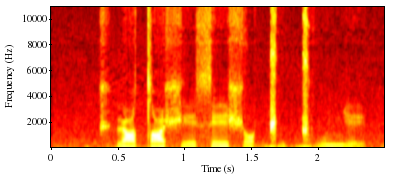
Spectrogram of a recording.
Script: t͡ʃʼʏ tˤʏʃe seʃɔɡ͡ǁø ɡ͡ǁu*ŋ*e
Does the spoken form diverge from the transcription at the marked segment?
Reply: yes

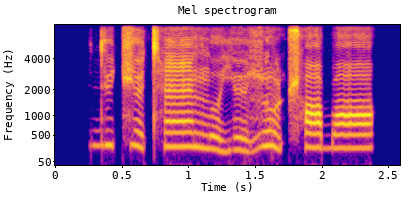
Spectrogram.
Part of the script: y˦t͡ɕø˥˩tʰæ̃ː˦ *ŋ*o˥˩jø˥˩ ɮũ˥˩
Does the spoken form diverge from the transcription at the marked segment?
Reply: no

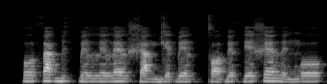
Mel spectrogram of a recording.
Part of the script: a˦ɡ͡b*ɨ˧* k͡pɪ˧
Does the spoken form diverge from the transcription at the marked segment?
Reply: yes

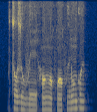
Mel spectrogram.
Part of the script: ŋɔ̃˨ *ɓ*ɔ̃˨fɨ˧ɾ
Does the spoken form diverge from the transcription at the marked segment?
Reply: yes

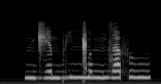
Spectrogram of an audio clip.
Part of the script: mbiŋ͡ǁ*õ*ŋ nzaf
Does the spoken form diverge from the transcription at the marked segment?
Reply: yes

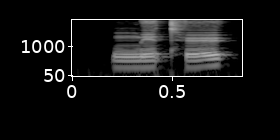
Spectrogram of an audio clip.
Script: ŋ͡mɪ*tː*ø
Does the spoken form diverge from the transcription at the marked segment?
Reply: yes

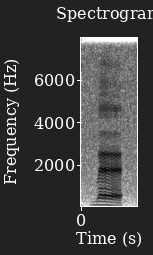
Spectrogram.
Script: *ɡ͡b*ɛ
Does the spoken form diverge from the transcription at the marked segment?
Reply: yes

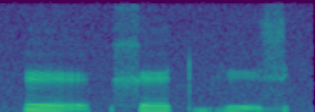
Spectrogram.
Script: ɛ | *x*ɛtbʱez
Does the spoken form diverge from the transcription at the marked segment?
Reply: no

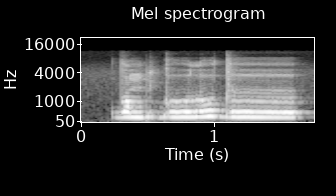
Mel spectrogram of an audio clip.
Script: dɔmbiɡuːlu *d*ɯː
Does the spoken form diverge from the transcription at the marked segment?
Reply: no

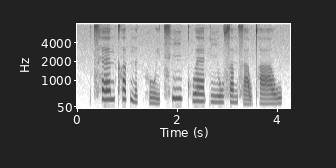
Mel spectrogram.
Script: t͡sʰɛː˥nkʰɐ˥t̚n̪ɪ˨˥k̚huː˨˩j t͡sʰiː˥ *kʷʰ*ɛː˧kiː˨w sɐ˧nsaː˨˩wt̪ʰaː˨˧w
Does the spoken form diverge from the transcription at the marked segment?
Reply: no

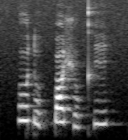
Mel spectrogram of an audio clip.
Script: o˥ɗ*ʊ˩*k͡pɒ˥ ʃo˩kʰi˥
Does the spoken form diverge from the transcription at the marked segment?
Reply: yes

